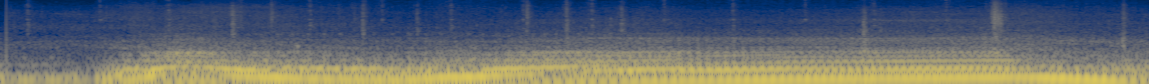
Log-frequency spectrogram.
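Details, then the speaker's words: Rebuilt Subaru WRX after exhaust cam timing fix, first-through-fourth gear pull in normal driving staying out of boost; clean, even pull with pitch climbing steadily, blow-off valve audible, no knocks or misses. Normal acceleration. "This thing sounds so good with the tile BOV on it."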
